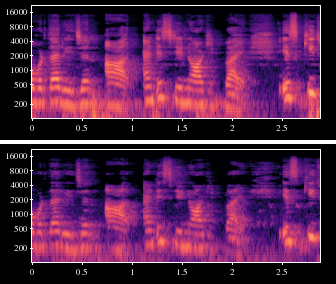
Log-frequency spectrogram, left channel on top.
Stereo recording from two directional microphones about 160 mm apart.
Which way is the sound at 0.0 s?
40° left (ahead or behind).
